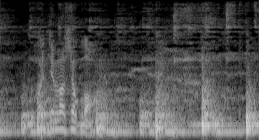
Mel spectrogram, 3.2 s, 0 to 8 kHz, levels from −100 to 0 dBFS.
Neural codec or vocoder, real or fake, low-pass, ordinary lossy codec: codec, 16 kHz, 8 kbps, FreqCodec, larger model; fake; none; none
